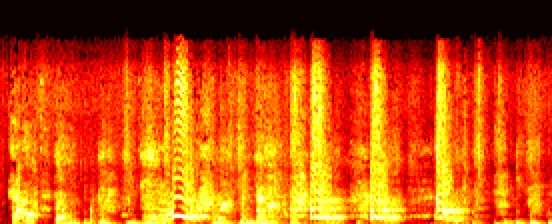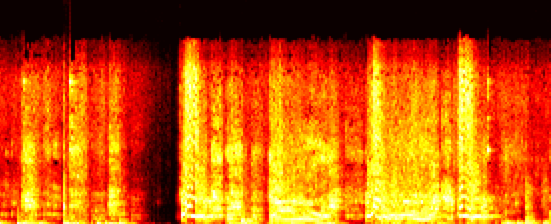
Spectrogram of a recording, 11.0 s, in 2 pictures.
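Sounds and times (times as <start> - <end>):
dog barking aggressively: 1.6 - 4.8, 7.3 - 8.2, 9.2 - 10.6.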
